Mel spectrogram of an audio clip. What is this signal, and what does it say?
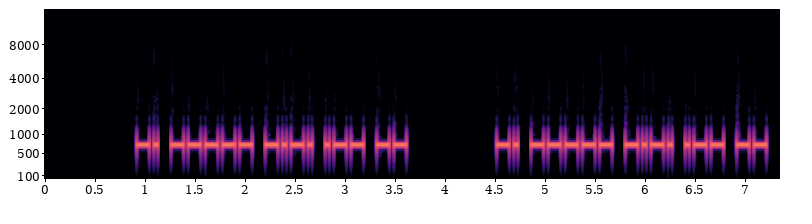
Morse code, heard as a keyed tone, about 27 wpm, 700 Hz. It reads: N0CWM N0CWM
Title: USA Call Signs - 5 Characters - Repeated 3x - 28wpm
